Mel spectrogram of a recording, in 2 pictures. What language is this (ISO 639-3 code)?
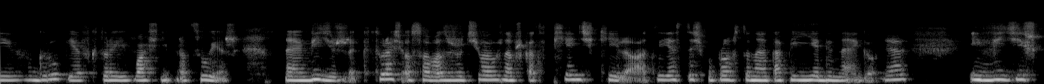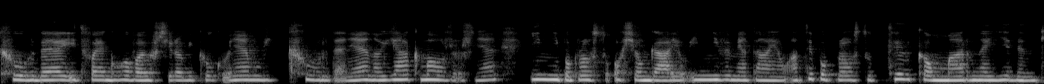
pol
